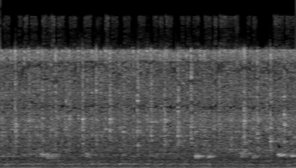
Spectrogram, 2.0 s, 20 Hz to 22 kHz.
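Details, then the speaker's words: 1965 Ford Mustang six-cylinder at idle; even hum with short high chirps breaking through now and then; belt squeak suspected, possibly the never-changed alternator internally, not confirmed. "oh that's the belt possible alternator making that noise yep i can hear it"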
